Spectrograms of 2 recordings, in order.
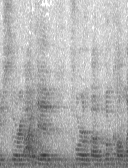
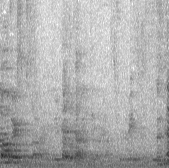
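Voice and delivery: apologetic trolls; 6 semitones higher than usual. Retold or imitated. Voicing the frightened trolls.

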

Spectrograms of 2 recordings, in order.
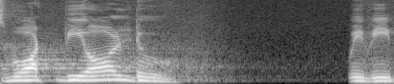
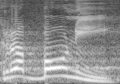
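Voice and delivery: lifted, ringing cry of the name; cried out; 7 semitones higher than usual. Acted. Mary recognising her teacher, a raised cry. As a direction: call out the name with a lift. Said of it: "cried out in Aramaic".

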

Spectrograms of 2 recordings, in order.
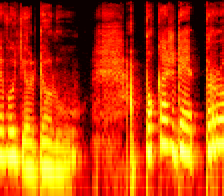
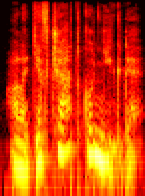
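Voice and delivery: usual speaking voice

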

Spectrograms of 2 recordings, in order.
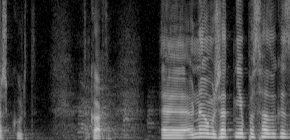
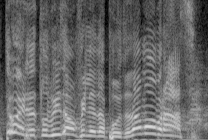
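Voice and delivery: put-on much higher, much louder yell of a drunk across the station; drunk shouting; 10 semitones higher, 5 dB louder than usual. Drunk stranger yelling to the comedian across the station, full shout. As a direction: bellow across four platforms, drunk and delighted. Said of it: "diz assim".

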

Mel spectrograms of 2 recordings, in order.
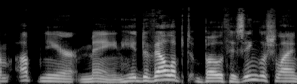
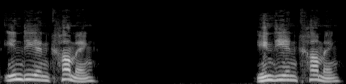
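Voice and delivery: retold alarm shout; 6 semitones higher than usual. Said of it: "They shouted out".

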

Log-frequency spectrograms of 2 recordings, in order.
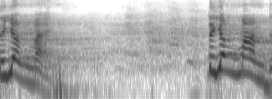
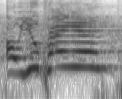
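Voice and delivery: mock surprise; 8 semitones higher, 3 dB louder, slower than usual. Mocking someone caught short.

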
